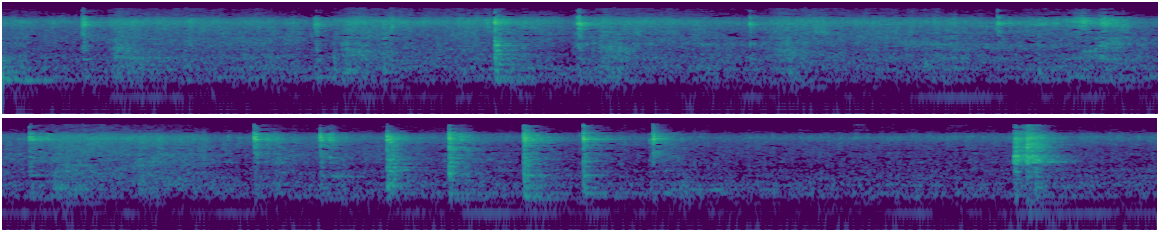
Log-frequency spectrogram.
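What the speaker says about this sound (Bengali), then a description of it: "এবার আমি মাছগুলো দিয়ে দেব। বেশি জল দেব না, এবার আমি কষিয়ে নেব।" Fish pieces fry in a pan with a thick spiced paste, a soft sizzle broken by a run of sharp utensil taps and clinks against the pan, close and fairly quiet, with no talking.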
